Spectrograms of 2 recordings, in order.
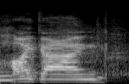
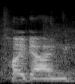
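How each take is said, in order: First: It is said enthusiastically, with more energy. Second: It is said flatly, with little energy.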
